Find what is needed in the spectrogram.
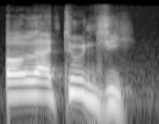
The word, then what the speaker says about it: Olatunji: uh, so Logan Paul and Olajide, Olajide, KSI, Olatunji. No, why am I pronouncing it all Italian? Olatunji.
